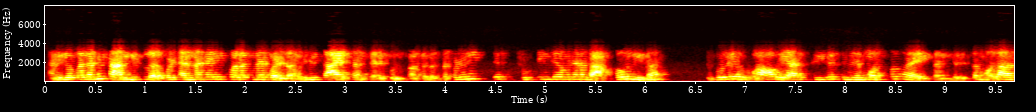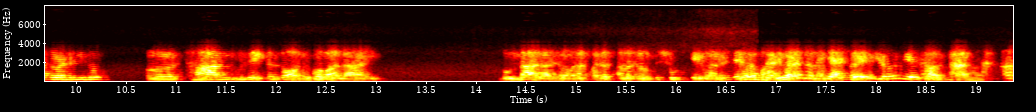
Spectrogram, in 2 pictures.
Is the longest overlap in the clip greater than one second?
Yes, from 16.4 s

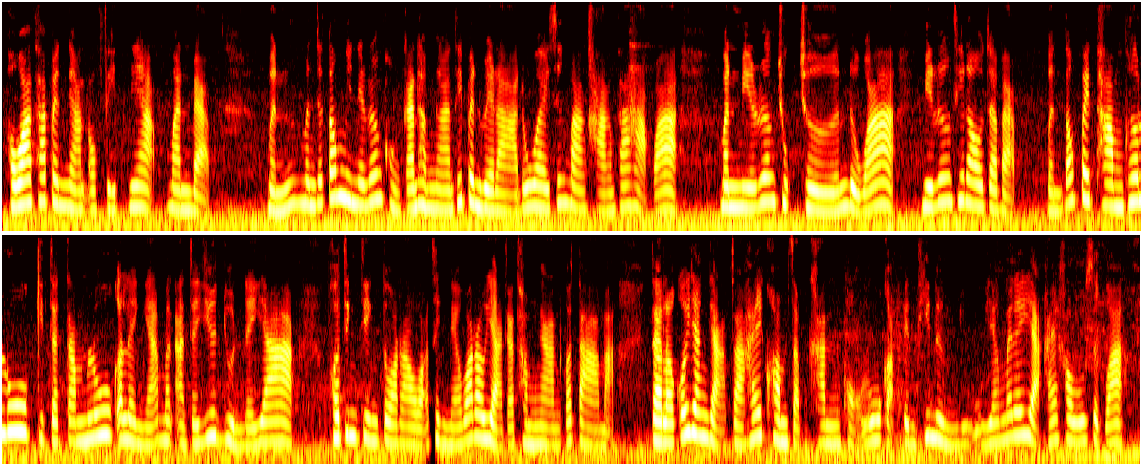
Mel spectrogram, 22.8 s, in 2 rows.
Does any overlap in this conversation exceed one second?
No

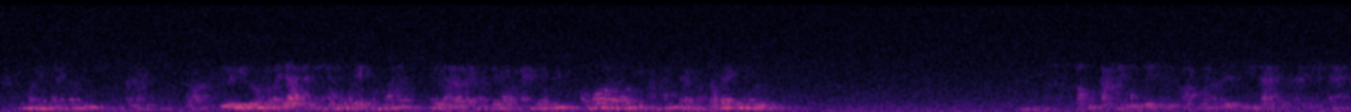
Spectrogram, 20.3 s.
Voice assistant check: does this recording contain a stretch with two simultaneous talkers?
Yes, from 3.8 s

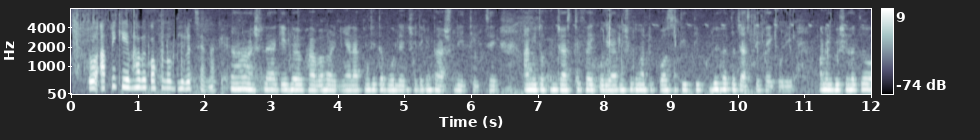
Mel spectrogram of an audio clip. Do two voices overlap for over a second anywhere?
No

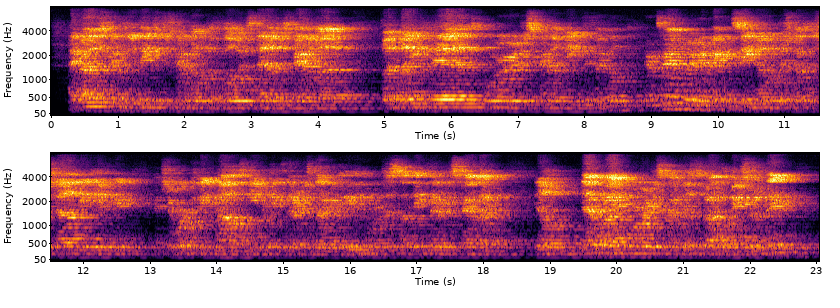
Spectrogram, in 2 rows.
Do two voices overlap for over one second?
No

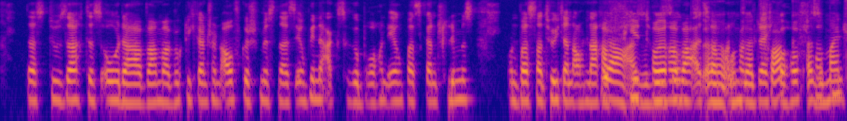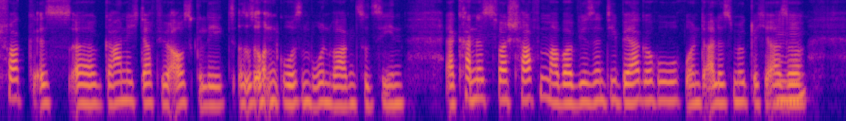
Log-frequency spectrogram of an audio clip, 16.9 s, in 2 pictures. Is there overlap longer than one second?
Yes, from 6.0 s

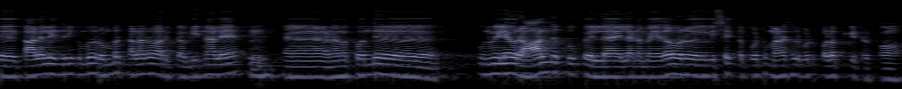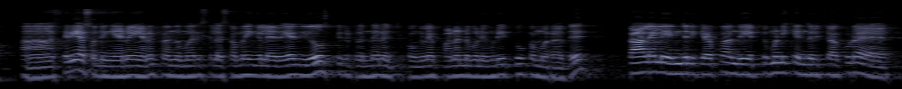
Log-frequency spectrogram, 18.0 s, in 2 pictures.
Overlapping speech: No

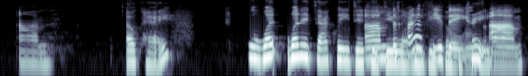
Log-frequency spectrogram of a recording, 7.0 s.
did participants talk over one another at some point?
Yes, from 4.8 s

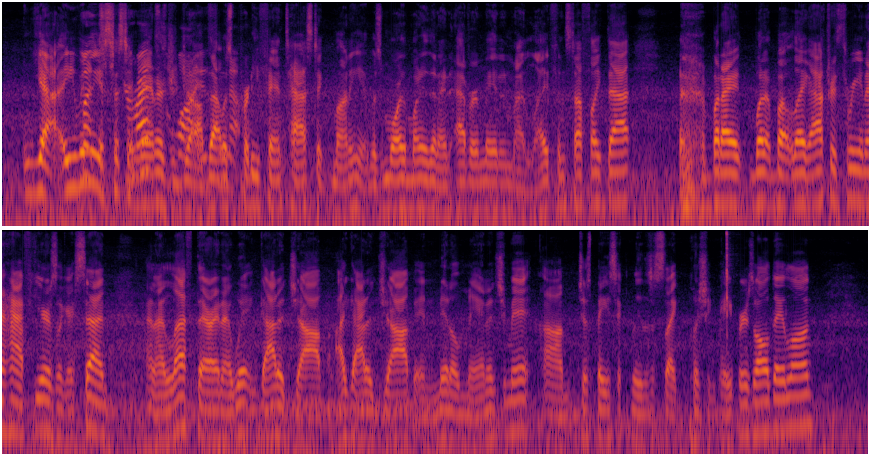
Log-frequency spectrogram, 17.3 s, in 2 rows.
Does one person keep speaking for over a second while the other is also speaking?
Yes, from 0.8 s

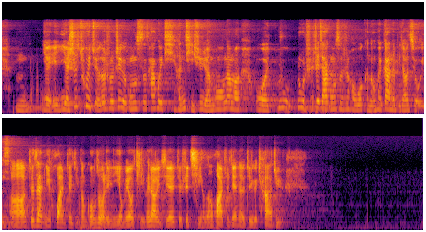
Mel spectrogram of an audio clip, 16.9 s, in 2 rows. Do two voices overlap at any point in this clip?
No

